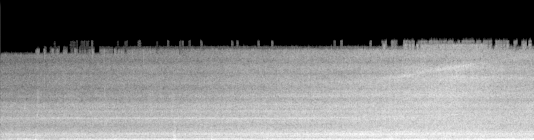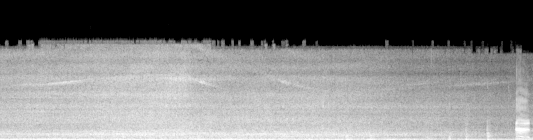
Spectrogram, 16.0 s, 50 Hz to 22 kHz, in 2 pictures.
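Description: A Northern Rail class 170 diesel multiple unit pulls out of Leeds railway station in rush hour rain, its engine a loud, rising throbbing drone with low, shifting tones that builds and holds through the departure.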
